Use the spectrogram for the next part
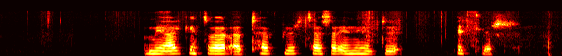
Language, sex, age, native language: Icelandic, female, 50-59, Icelandic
